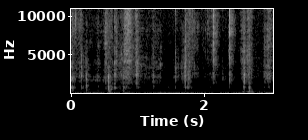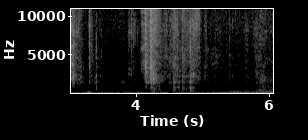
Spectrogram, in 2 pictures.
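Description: Faint rustling and light taps of paper sheets being handled and turned over.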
